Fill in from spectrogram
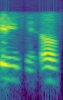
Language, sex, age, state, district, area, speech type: Urdu, male, 45-60, Delhi, South Delhi, urban, conversation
